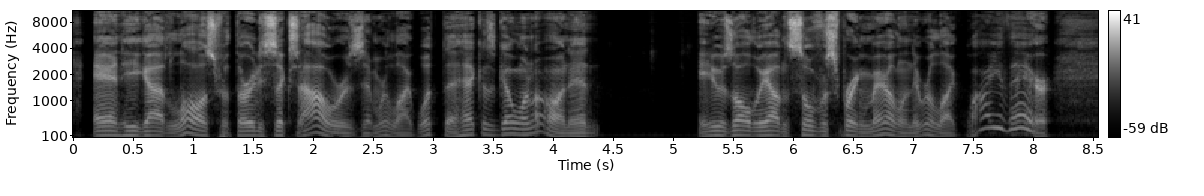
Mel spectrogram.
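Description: A man's animated, medium-pitched voice with a slight Southern US accent, lively intonation and a fairly quick pace, in a very clean recording with a silent background and a dry, close sound with no echo. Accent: American with a slight Southern twang. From Baltimore. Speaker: author, podcaster and speaker. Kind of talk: interview.

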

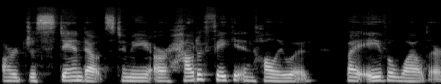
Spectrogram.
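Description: A woman's fairly low voice, an ordinary speaking voice, at a moderate pace with fairly even intonation and a dry, close sound with no echo. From US, moved around (Navy family). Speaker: novelist. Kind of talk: casual interview.

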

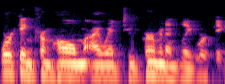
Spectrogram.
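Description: A man with an ordinary speaking voice and fairly even intonation. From US Northeast (Rockland County NY / northern New Jersey). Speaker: political writer and former lawyer. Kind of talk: casual chat.

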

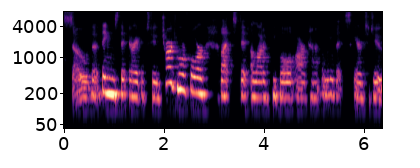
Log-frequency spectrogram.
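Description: A woman with an American accent has an unremarkable speaking voice at medium pitch. She speaks at a moderate pace with fairly even intonation. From US South, North Georgia. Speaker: web developer and online educator. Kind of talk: interview.

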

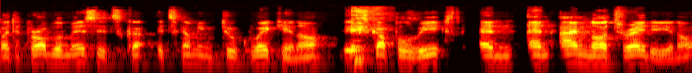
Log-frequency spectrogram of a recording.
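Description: This man talks at a moderate pace with a medium pitch in a plain, everyday voice. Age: 20s. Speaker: motocross rider. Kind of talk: interview.

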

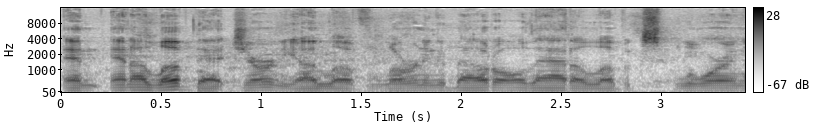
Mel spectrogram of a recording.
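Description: Over music in the background, a man with an American accent speaks at a very fast pace with fairly even intonation. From New York. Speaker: author. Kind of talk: interview on talk show.

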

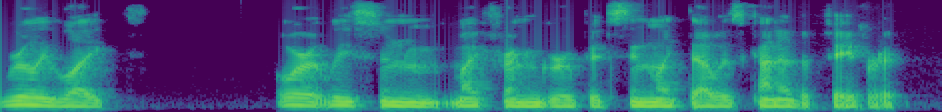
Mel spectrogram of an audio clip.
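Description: A man with a Midwestern American accent. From Ohio (Cleveland). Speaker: musician. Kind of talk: interview. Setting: video call.

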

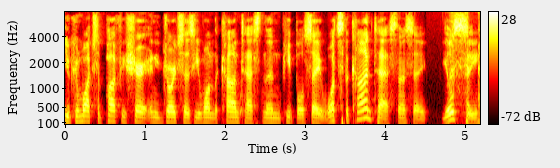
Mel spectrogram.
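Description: An American-accented man speaks in a plain, everyday voice at medium pitch and a fairly quick pace, with hardly any pauses. The sound is dry and close with no echo, in a very clean recording with a silent background. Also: ordinary pitch variation. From Rhode Island, US. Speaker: fan podcast co-host. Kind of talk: casual interview chat.

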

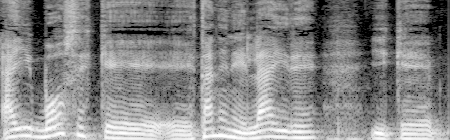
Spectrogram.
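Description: Lively intonation shapes a man's dark, mellow voice at a medium pitch. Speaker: musician and bandleader. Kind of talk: interview. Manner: halting, many fillers and repetitions.

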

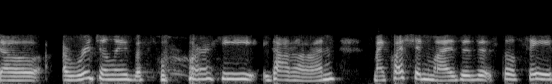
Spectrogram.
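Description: A woman's fairly high voice with ordinary pitch variation, at a fairly slow pace. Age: 50s. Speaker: self-employed caller. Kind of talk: radio call-in question. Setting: phone call. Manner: hesitant.

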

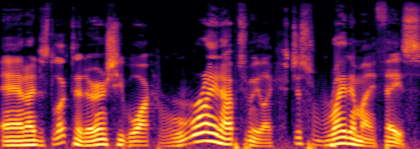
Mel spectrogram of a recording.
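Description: Lively intonation marks a man's voice, recorded very cleanly with a silent background and a dry, close sound with no echo. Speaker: real estate radio host and former paramedic. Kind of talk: casual chat. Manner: projects loudly.

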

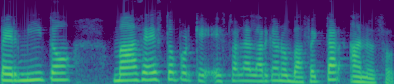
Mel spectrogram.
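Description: A woman has an ordinary speaking voice at a moderate pace. Her pitch variation is ordinary. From Colombia, Barranquilla (Caribbean coast). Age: 20s. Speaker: travel influencer. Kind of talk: casual interview. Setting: host's apartment.

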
